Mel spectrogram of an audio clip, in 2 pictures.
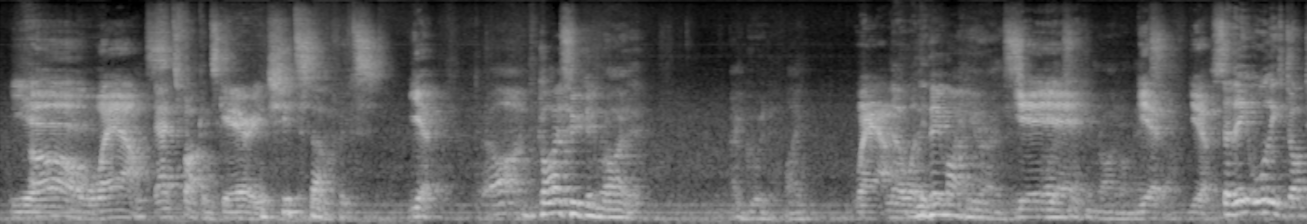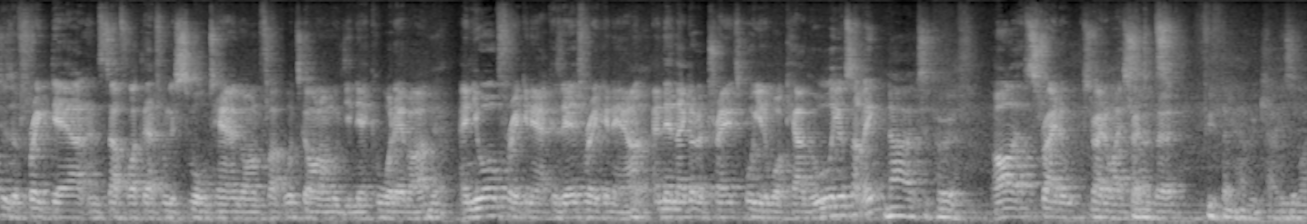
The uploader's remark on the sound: Apologies we had a few issues with the rode caster on this ep and had to use the audio from a camera.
